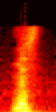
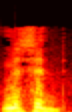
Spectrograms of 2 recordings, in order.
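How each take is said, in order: First: The ending is a plain t sound. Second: The ending is not a plain t sound. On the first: The speaker calls it right. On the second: The speaker calls it wrong. "Not missed"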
